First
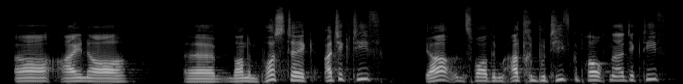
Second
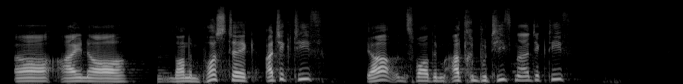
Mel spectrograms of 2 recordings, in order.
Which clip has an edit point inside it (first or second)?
second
